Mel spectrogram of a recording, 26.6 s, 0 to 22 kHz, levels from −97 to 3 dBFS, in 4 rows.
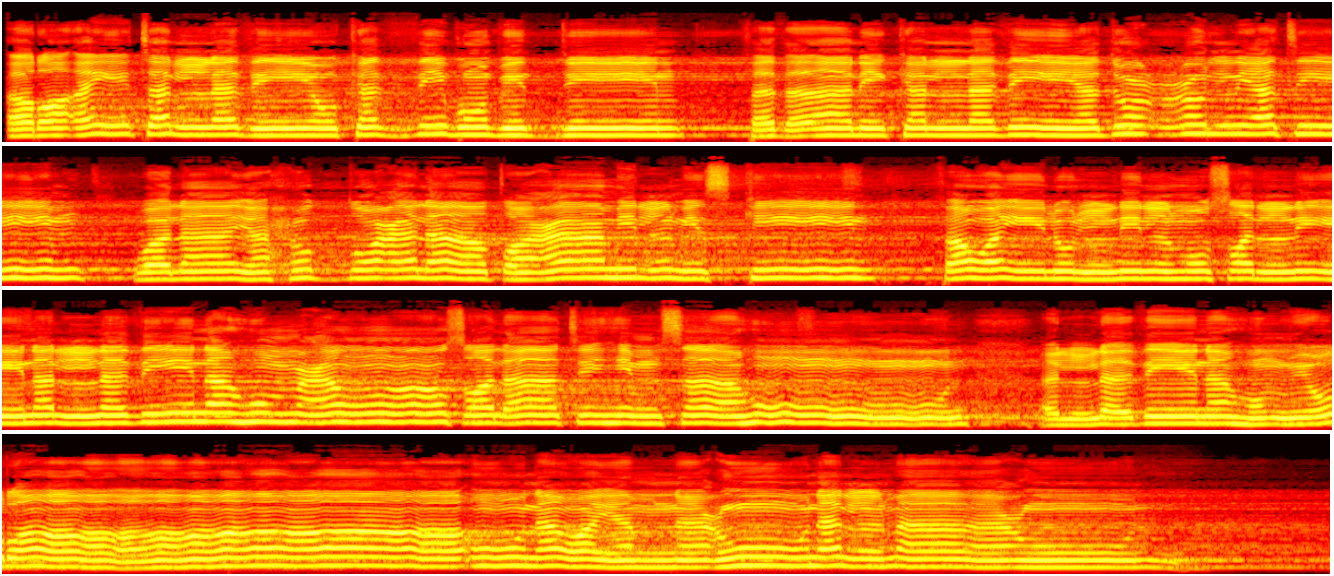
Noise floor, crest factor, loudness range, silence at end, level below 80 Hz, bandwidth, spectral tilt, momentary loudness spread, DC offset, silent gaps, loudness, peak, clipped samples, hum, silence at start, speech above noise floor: -36 dBFS; 14 dB; 2 LU; 0.05 s; -70 dBFS; 13.5 kHz; -3.5 dB/octave; 6 LU; under 0.1%; none; -14 LUFS; 0 dBFS; under 0.1%; none; 0.05 s; 21 dB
